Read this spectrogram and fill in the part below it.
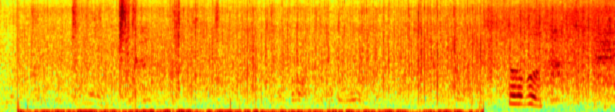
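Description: Steady rain drums loudly on a tent at a windy solo campsite, a dense close patter that continues throughout, with someone speaking briefly over it near the end.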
